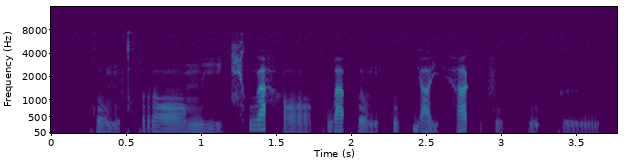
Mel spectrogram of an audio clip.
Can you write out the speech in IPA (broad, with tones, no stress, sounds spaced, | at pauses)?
k o˨˩ m kʰ r ɔː˧ m iː˨˩ t͡ɕʰ u˥˩ a̯ h ɔː˨˩ k w a˦˥ p̚ l o˩˦ n h u˦˥ k̚ j a˨˩ j h a˥˩ k̚ f u˨˩ k̚ ʔ u˨˩ ʔ k ɯ˨˩ ŋ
